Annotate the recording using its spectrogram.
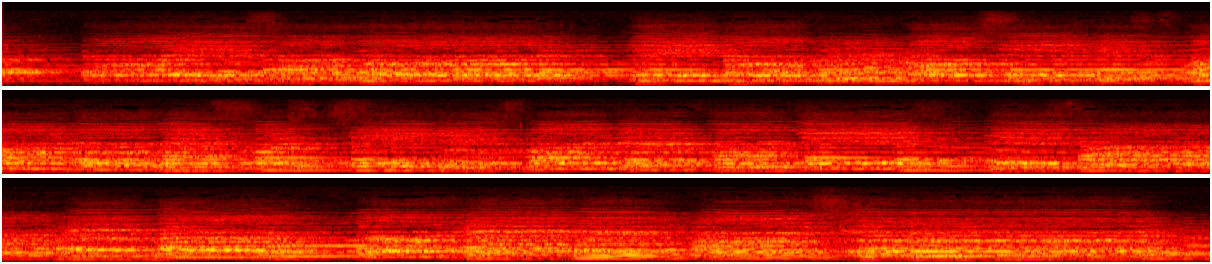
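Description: Mixed church choir of men's and women's voices singing an anthem in parts, with sustained, overlapping lines.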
